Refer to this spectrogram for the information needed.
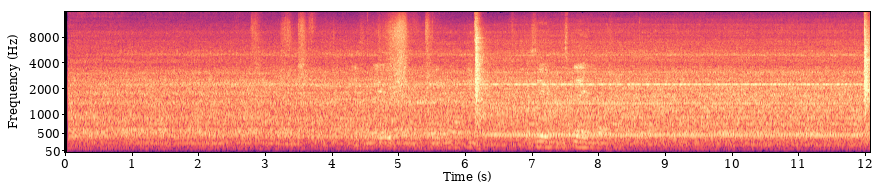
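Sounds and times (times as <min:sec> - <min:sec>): milling machine humming: 0:00.0 - 0:12.0.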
